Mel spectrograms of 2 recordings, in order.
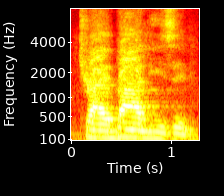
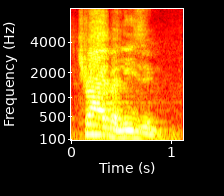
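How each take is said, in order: First: The stress is not on the first syllable. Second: The stress is on the first syllable. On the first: The speaker calls it wrong. "that word is not" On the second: The speaker calls it right. "those words are stressed on the first syllable"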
